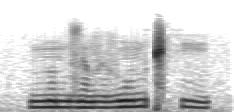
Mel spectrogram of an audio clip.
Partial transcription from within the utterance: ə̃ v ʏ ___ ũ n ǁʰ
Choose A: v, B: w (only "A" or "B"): A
